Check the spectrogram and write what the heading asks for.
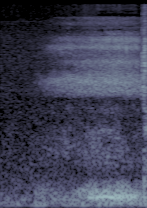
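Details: Elderly pet cat asleep beside owner working from home: one soft, rattling snore on the in-breath, described as louder than a person's snoring; snoring.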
